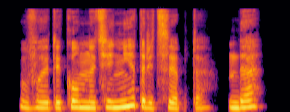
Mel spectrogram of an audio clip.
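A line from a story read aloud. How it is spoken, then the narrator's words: Trembling voice question. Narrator (Russian): дрожащим голосом спросила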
